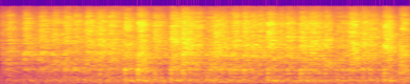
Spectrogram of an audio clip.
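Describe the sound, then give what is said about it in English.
Steel being ground on a nearby boat at a shipyard in Fairhaven as painters prep it for painting: a steady, harsh mechanical roar with a low droning hum beneath, holding at an even level for the whole stretch without any talking. “you can hear the grinding of steel on a boat nearby as painters prep for painting.”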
